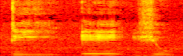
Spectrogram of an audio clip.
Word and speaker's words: tau: Torque is denoted by this Greek letter which is known as tau. T-A-U. Tau. We pronounce as tau.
